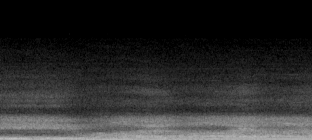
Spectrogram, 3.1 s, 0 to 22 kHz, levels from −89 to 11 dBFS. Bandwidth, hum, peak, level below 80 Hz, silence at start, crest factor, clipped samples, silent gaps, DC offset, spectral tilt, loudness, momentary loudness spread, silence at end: 11 kHz; none; -10 dBFS; -32 dBFS; 0 s; 12 dB; under 0.1%; none; under 0.1%; -7 dB/octave; -22 LUFS; 2 LU; 0 s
